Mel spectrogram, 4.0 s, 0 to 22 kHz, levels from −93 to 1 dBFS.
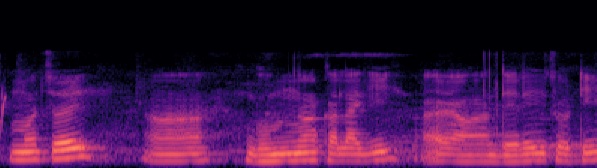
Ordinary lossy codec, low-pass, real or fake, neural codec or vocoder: none; 7.2 kHz; real; none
